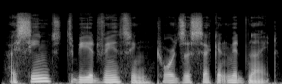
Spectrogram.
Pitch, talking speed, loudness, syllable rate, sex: 95 Hz, 190 wpm, -18 LUFS, 5.8 syllables/s, male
